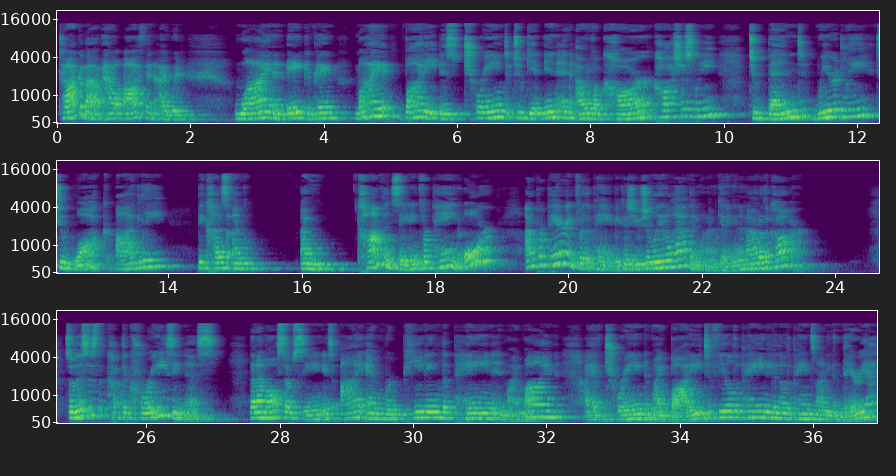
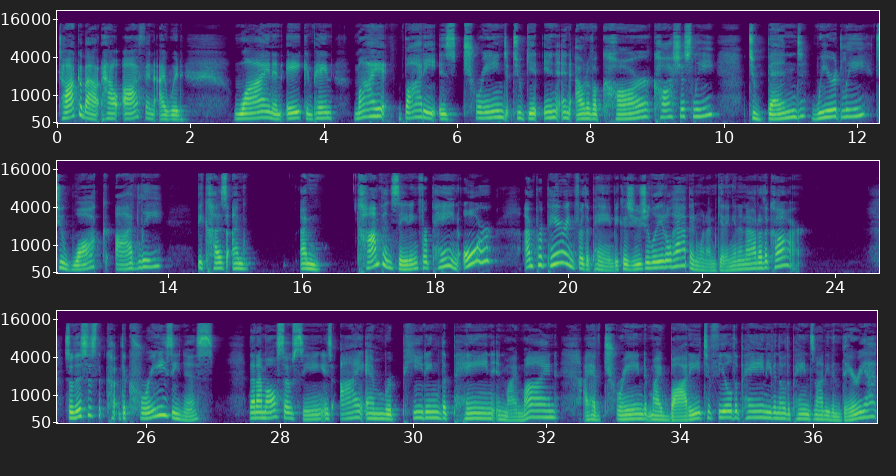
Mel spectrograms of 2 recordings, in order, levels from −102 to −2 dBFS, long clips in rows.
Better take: second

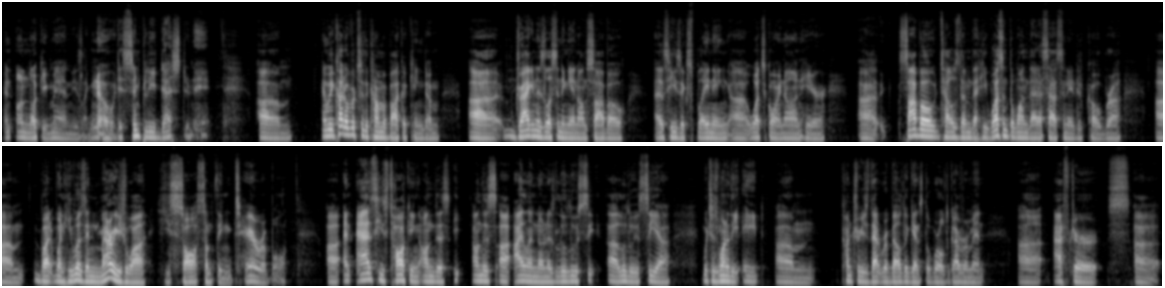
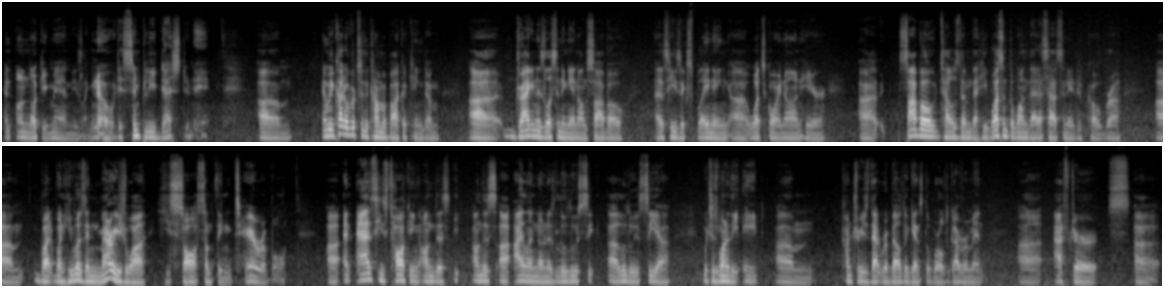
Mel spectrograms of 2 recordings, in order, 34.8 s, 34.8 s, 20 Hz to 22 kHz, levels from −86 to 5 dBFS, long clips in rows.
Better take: first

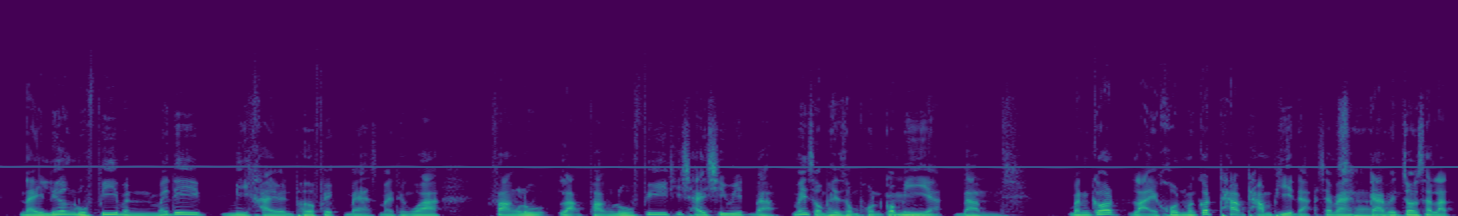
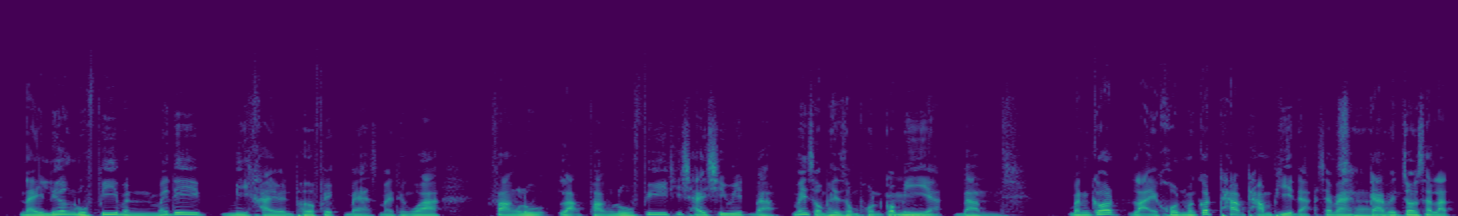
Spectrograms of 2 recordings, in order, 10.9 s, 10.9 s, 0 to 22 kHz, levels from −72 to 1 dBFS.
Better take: second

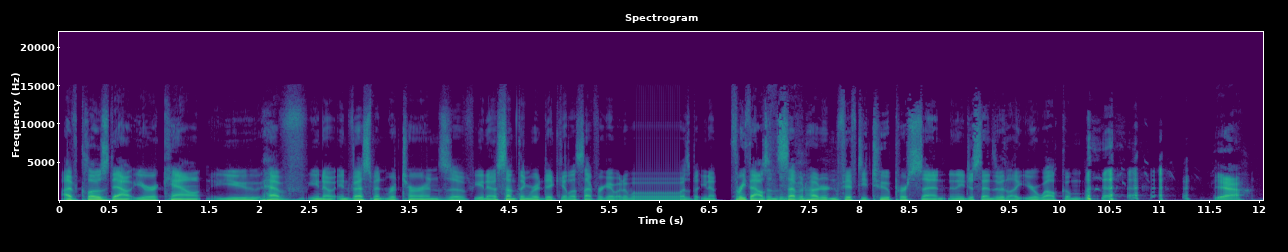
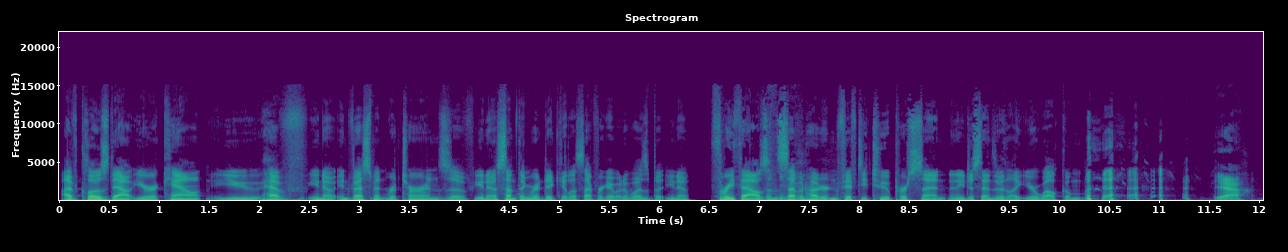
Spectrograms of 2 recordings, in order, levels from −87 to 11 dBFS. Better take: second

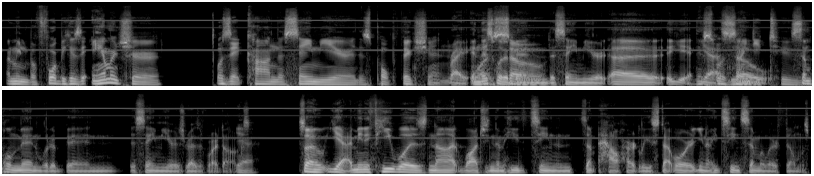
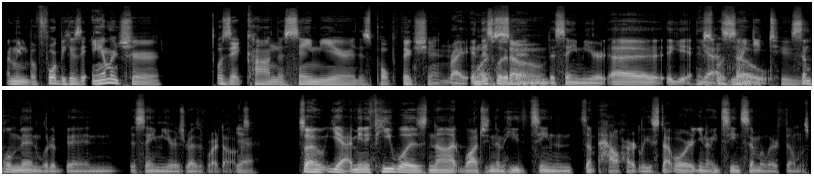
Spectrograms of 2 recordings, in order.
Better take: second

